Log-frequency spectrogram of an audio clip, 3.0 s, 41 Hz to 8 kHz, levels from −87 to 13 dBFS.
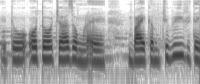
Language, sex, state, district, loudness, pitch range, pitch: Wancho, female, Arunachal Pradesh, Longding, -17 LUFS, 185-205 Hz, 195 Hz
